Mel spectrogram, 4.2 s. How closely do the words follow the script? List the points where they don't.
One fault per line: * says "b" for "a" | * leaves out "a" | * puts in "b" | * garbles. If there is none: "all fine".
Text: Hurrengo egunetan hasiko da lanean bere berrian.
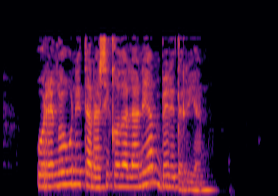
all fine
